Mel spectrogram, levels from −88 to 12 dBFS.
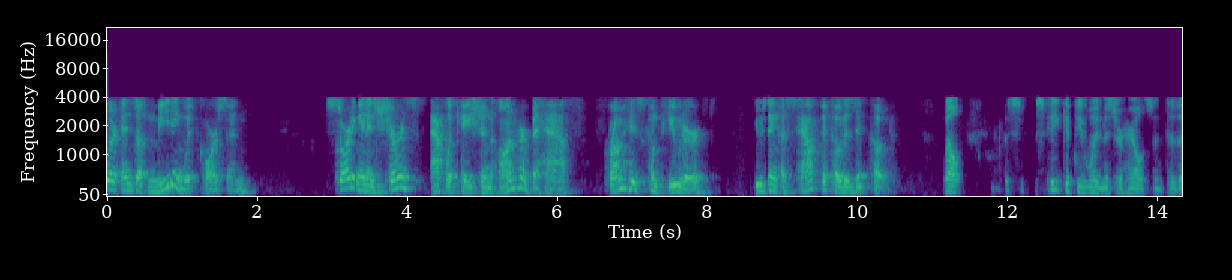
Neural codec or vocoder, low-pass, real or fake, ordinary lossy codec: none; 7.2 kHz; real; AAC, 16 kbps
